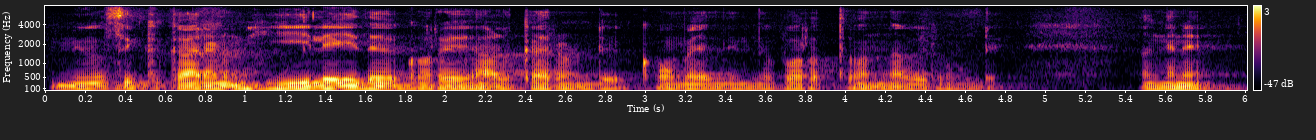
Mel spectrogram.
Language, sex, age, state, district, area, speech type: Malayalam, male, 18-30, Kerala, Kasaragod, rural, spontaneous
